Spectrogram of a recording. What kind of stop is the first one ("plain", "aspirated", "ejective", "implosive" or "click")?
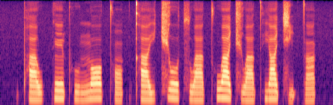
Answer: aspirated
